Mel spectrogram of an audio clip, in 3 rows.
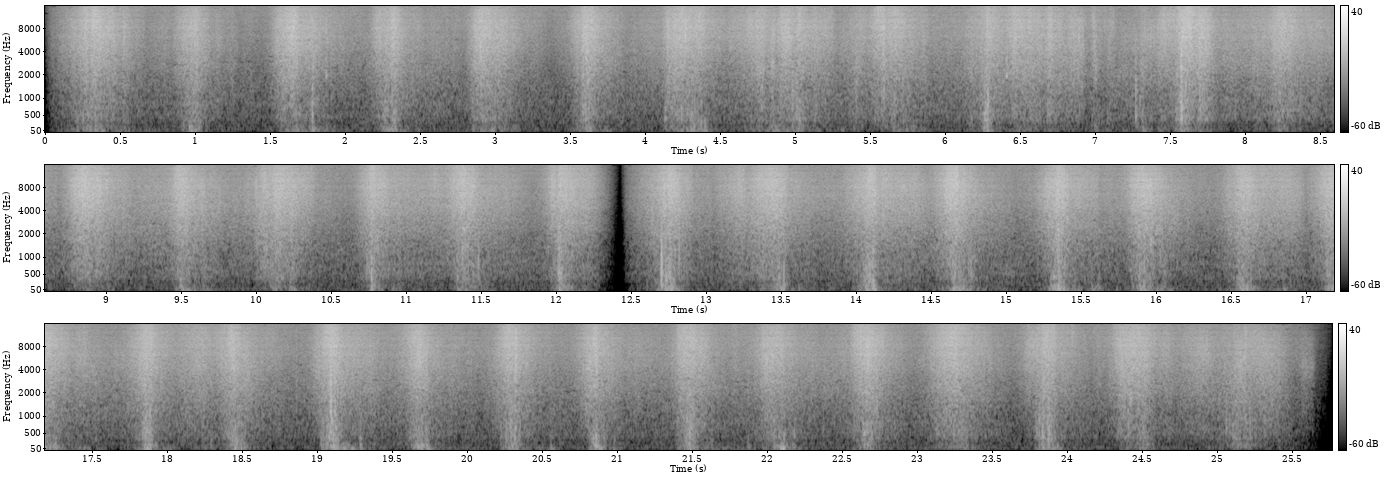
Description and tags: Cloth Rustle 3
Cloth, Foley, Rustle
